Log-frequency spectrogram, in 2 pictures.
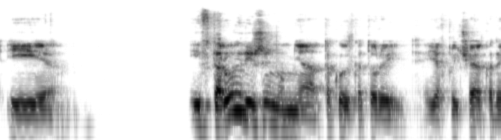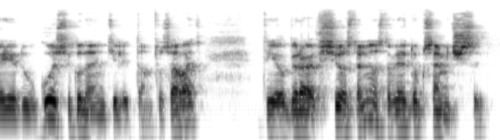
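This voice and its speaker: A man's voice: mid-range voice, lively intonation, a little fast, vocal fry. A man co-hosting a casual tech podcast, talking with many fillers and restarts. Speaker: podcast co-host.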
